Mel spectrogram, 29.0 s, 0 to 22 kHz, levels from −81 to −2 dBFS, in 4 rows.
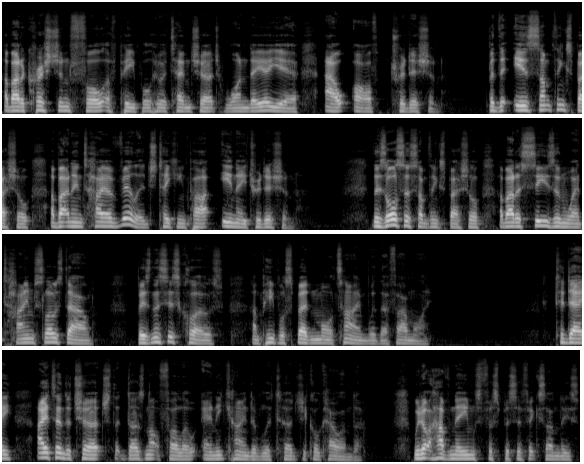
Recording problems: none

